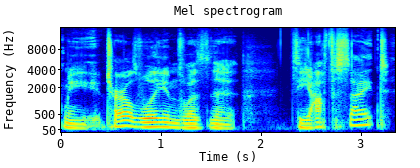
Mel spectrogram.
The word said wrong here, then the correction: theosophist: Is that how you say it, Adam? – Theosophist. – Theosophist, thank you.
